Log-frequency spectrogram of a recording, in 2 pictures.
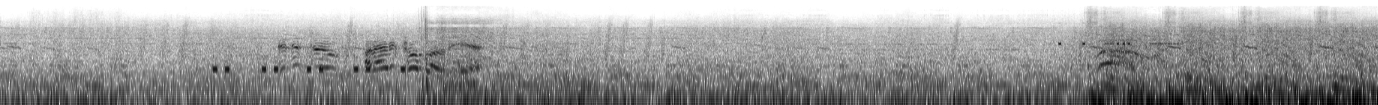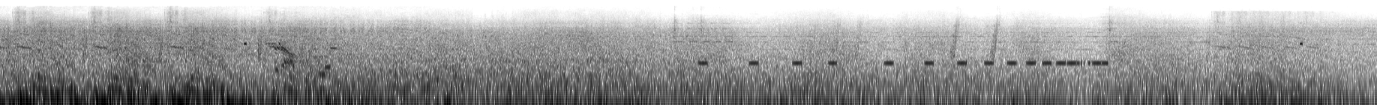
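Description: A spacecraft engine hums steadily.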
